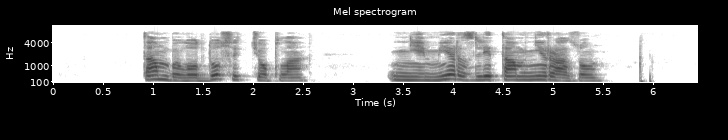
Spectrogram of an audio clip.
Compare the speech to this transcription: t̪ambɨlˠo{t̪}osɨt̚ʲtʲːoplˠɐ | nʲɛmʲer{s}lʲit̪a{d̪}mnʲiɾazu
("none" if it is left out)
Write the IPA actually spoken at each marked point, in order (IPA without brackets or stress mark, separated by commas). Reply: d̪, z, none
